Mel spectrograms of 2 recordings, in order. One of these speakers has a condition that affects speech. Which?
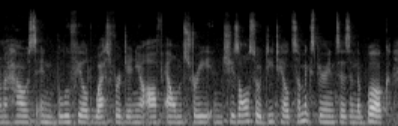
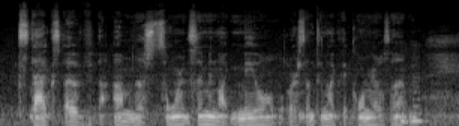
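The second: cerebral palsy, mild; cerebral palsy from birth, physical form.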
